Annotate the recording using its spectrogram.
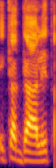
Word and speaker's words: ikagalit: Another example, huwag ikagalit ang opinyon ng iba.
